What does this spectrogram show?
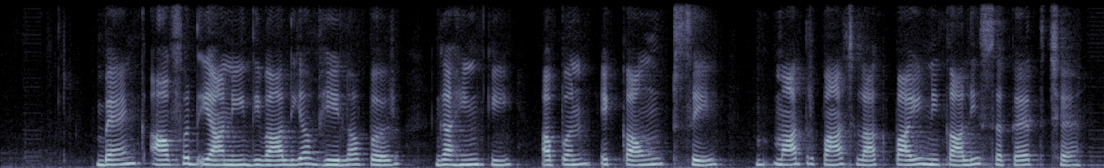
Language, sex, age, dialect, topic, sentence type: Maithili, female, 18-24, Bajjika, banking, statement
